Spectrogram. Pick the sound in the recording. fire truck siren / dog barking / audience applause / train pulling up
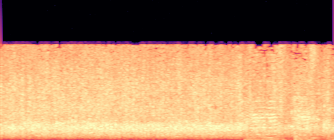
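audience applause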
